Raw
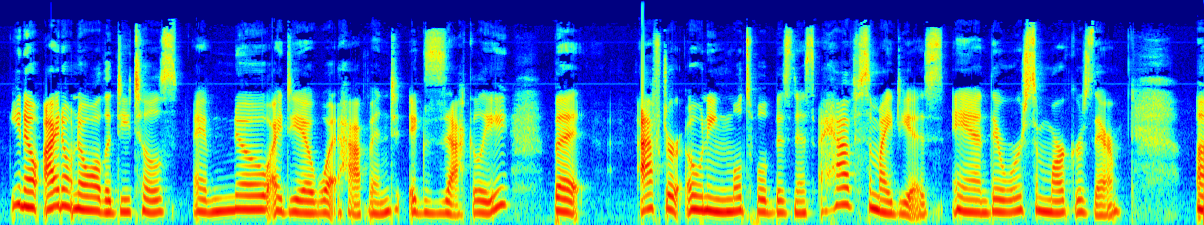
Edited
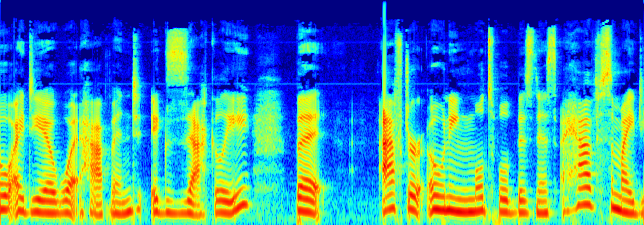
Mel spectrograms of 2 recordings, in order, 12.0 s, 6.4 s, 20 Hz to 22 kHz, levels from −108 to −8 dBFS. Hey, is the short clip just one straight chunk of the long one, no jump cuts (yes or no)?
yes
